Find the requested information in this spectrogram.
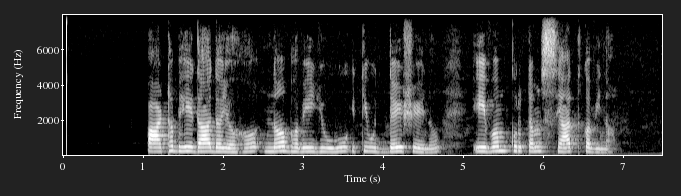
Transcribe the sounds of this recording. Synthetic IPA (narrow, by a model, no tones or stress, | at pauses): paːʈʰɐbʱeːd̪aːd̪ɐjɐɦɐ̆nɐbʱɐʋeːjuːɦuit̪iud̪ːeːʃeːnɐ | eːʋɐmkɾut̪ɐmsjaːt̪kɐʋina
